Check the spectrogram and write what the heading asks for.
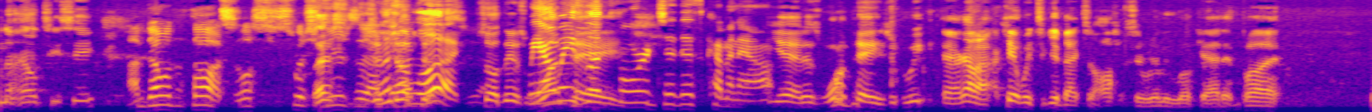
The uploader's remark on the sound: Live from NCPA 2023. We’re coming to you live from the NCPA conference for our first ever live podcast!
